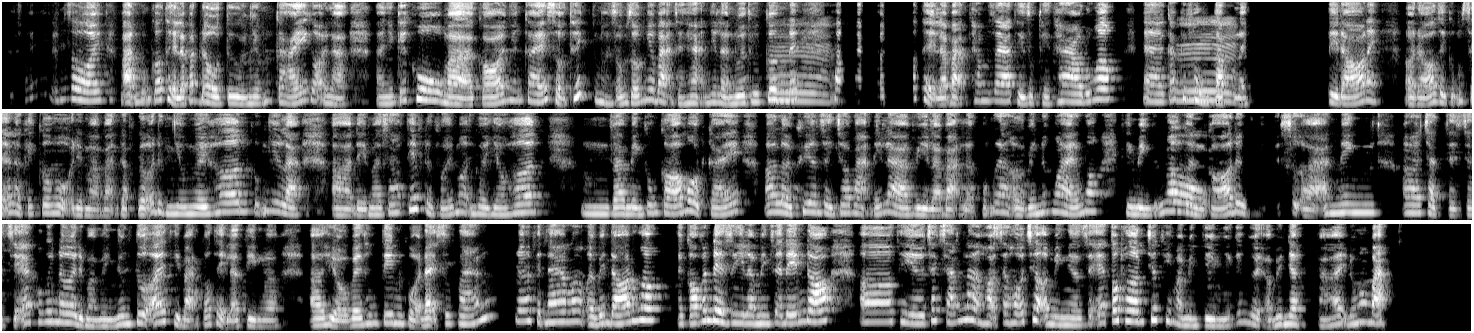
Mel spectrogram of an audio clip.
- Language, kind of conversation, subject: Vietnamese, advice, Làm sao để bạn nhanh chóng thích nghi khi mọi thứ thay đổi đột ngột?
- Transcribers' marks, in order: unintelligible speech; other background noise; static; distorted speech; tapping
